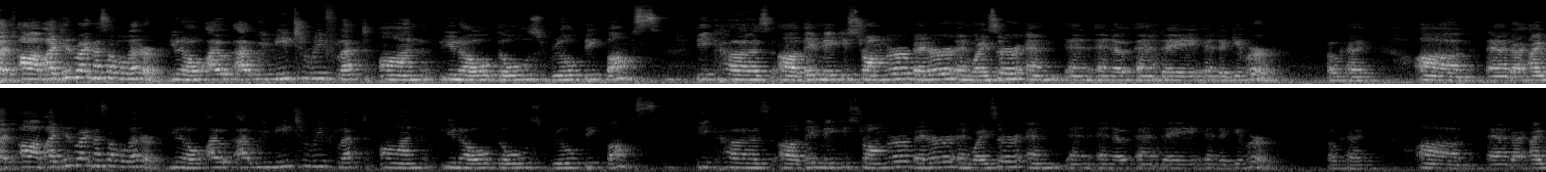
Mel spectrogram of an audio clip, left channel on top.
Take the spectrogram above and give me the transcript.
I did write myself a letter. We need to reflect on those real big bumps, because they make you stronger, better, and wiser, and a giver. Okay. And I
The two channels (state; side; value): quieter; right; 12.2 dB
